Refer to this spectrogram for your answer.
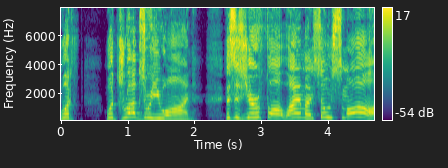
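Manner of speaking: very high, sobbing, furious, tearful outburst. Retelling demanding of parents why they made one small: reenacting an angry crying outburst. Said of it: "storming out of the room and crying".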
